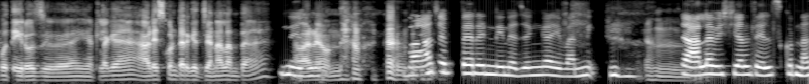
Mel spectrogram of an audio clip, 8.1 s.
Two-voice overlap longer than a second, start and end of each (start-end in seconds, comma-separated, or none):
none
